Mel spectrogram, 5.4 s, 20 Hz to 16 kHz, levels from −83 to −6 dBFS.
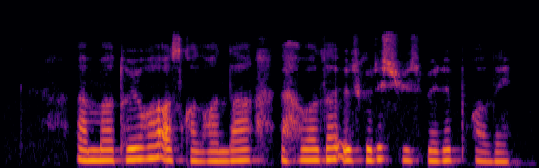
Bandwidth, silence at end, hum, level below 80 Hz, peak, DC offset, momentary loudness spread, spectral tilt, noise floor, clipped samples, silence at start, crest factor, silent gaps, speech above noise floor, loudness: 7.8 kHz; 0.3 s; none; -78 dBFS; -14 dBFS; under 0.1%; 10 LU; -6.5 dB/octave; -67 dBFS; under 0.1%; 0.75 s; 18 dB; none; 37 dB; -31 LUFS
